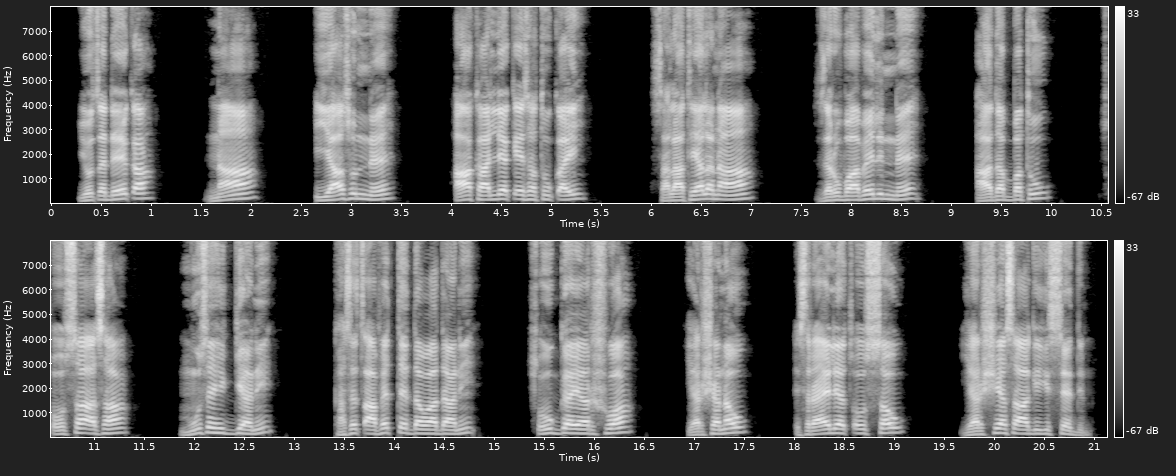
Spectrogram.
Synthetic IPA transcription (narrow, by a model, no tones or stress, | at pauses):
jɔt͡sʼɛd̪e̞ːkʼɐ | nɐʔaː | ɪjaːs̬ʊnːɛ | ʔaːkaːlːɪjɐkʼe̞ːs̬ɐt̪ʊkʼɐj | sɐlaːt̪ɪjaːlɐnɐʔaː | zɐɾʊbaːbe̞ːlɪnːɛ | aːd̪ɐbːɐt̪uː | t͡sʼo̞ːsːaːs̬aː | mʊs̬ɛhɪɡːɪjan | kɐs̬ɛt͡sʼaːfɛt̪ːe̞ːd̪ːɐwaːd̪an | t͡sʼuːɡːɐjjɐɾʃʊwaː | jɐɾʃɐnɐw | ʔɪsɾaːʔe̞ːlɪjɐt͡sʼo̞ːsːɐw | jɐɾʃːɪjasɐʔaːɡiːɡɪsːe̞ːd̪ːɪnɔ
